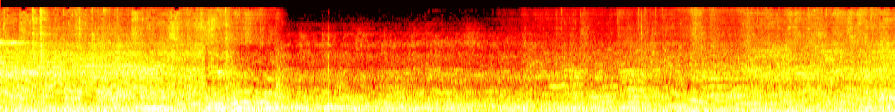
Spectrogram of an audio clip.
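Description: A crowd of people talks in a busy street nearby.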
